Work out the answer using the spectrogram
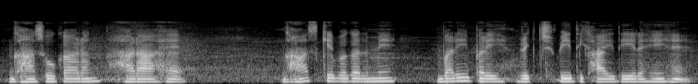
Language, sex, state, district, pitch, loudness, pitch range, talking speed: Hindi, male, Bihar, Patna, 135 Hz, -14 LUFS, 130-140 Hz, 135 wpm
